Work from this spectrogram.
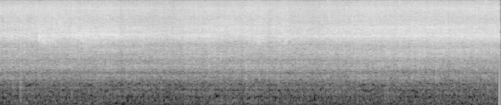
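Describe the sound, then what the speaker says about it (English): Bacon frying in a pan with no added oil, a loud, dense, continuous close sizzle and crackle that holds steady throughout, with no voices. "Cook up your bacon."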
